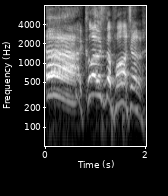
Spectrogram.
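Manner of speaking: loud, high cry, close the portal dragged slow; mock strained shout. Closing the portal on the ad, loud mock strain. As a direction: strain as if shoving a portal shut. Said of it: "we gotta close it now".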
